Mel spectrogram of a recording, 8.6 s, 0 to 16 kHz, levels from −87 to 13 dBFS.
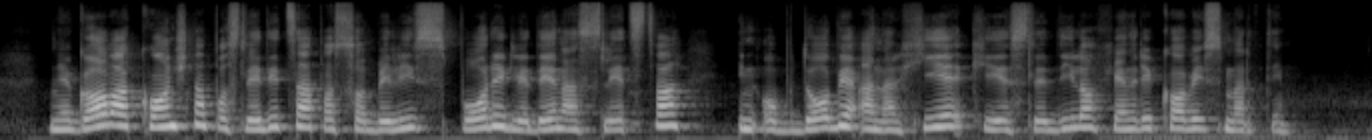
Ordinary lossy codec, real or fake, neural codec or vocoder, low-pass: none; fake; autoencoder, 48 kHz, 128 numbers a frame, DAC-VAE, trained on Japanese speech; 14.4 kHz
